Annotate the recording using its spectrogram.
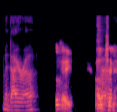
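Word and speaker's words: Madeira: mad Island okay okay I think like English people say madira but it's actually pronounced madra okay I'll check right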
